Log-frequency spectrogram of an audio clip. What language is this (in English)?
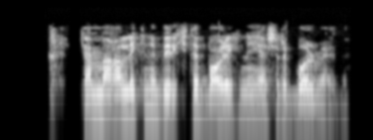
Uzbek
